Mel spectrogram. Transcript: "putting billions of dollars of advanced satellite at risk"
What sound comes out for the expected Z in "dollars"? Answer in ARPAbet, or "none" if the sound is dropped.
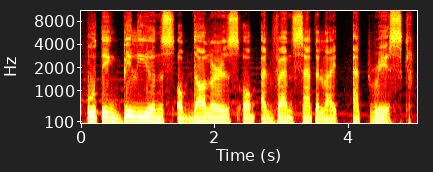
S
